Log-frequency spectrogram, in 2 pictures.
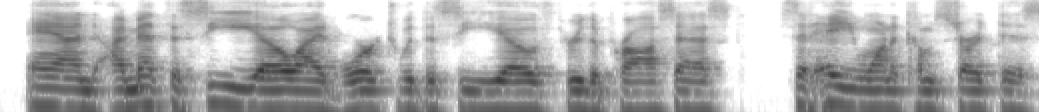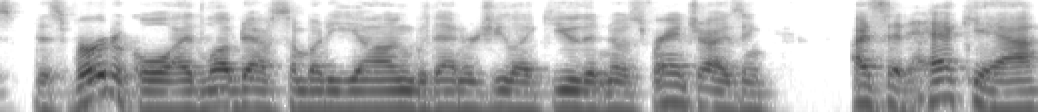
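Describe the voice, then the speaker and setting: Fairly quick delivery from a man in an ordinary speaking voice, pitched medium with fairly even intonation. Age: young. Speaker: franchise development executive. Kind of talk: interview.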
